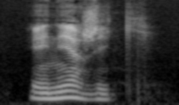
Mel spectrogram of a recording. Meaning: energetic, lively; vigorous
- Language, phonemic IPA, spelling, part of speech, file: French, /e.nɛʁ.ʒik/, énergique, adjective, Fr-énergique.ogg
